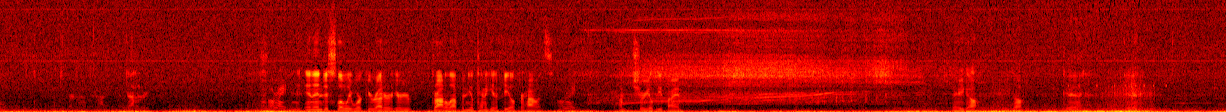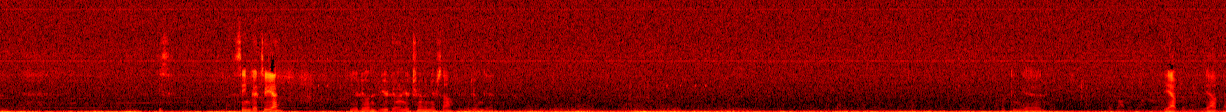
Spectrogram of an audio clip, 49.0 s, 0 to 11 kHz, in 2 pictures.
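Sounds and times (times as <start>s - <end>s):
wind buffeting microphone: 0.0s - 49.0s
faint voices: 8.9s - 17.6s.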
